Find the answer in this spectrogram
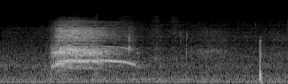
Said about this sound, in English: One of the last things she made was a Christmas CD. But true to her personality, she inserted the howl of a red fox at random moments. Listen.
